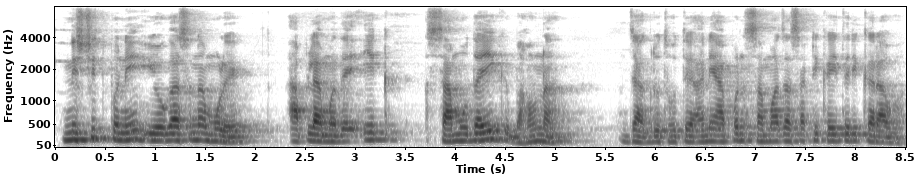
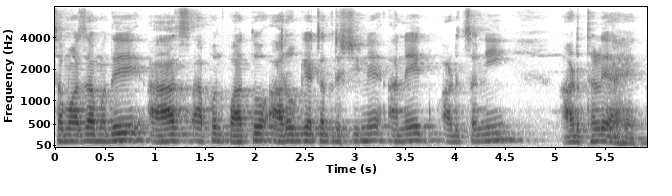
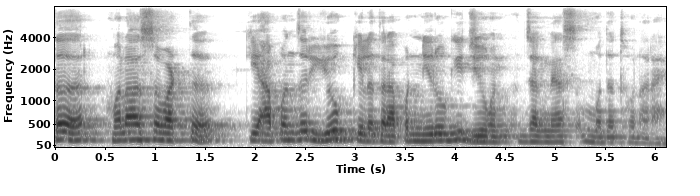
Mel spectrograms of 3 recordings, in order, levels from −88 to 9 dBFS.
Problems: none marked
